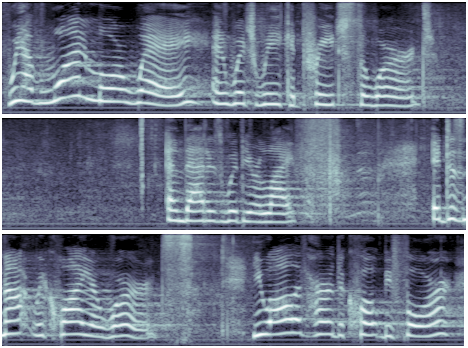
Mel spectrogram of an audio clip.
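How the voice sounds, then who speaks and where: A woman in her forties preaching a sermon at a lectern in a large church, telling stories in a gentle, measured way. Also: high-pitched. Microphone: lectern microphone. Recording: long hall reverb.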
